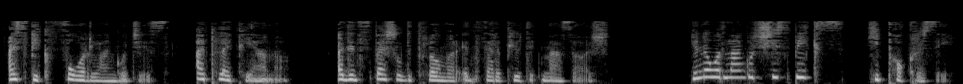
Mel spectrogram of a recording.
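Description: A woman voicing a passionate immigrant wife, dramatic and breathy, in an audiobook story. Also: lowish voice, darkish tone, dry recording, lo-fi sound, exaggerated voice. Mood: aggrieved, bitter. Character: passionate Eastern European immigrant wife confessing her love affair.

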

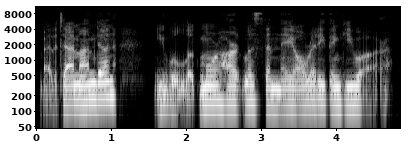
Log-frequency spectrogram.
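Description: A slick, scheming young nobleman with a lowered, gravelly voice, as a woman narrator puts him on. He talks smoothly and with menace, close and dry in a storybook reading. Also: fairly even intonation, normal speed, no echo. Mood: threatening. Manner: slick, coaxing, quietly threatening. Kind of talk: audiobook character voice.

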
